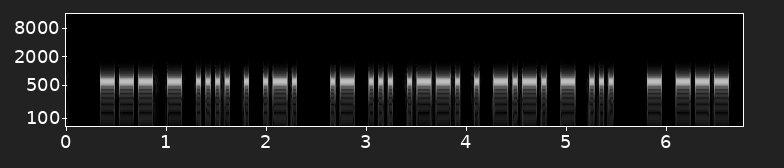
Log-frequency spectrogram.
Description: Morse code, heard as a keyed tone, about 25 wpm, 600 Hz. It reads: OTHER ASPECTS TO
